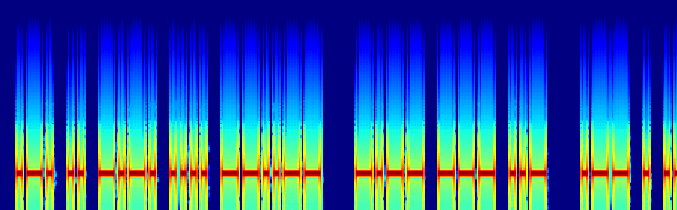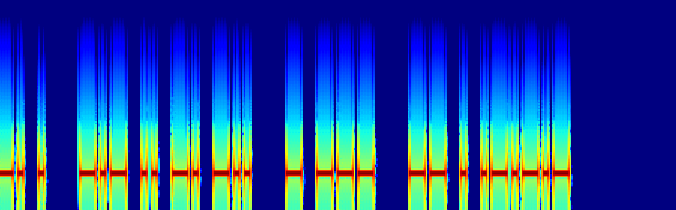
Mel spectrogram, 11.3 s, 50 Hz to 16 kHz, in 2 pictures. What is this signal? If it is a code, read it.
Morse code, heard as a keyed tone, about 28 wpm, 700 Hz. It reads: RICH, YOU WERE KIND TO ME.
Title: Sentences from Top 1100 Words 28wpm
